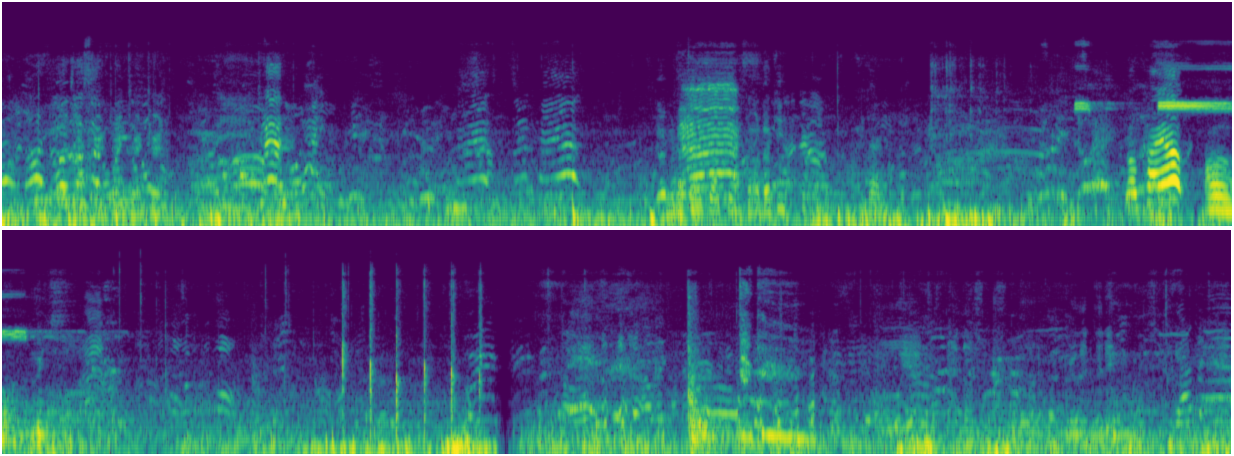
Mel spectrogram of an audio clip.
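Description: Young players and spectators shout and call out across an open field.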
